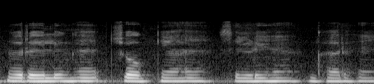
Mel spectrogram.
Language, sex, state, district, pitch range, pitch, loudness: Hindi, male, Bihar, Sitamarhi, 145-150 Hz, 150 Hz, -15 LUFS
